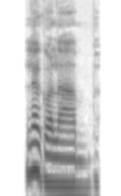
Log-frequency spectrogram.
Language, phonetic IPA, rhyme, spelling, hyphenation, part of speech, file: Hungarian, [ˈlɛɡɒlaːbː], -aːbː, legalább, leg‧alább, adverb, Hu-legalább.ogg
- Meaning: at least, leastwise, leastways (at the least; at a minimum or lower limit)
